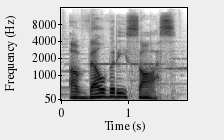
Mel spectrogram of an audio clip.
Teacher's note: Notice how the Y in velvety slides into the S in sauce.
